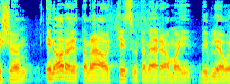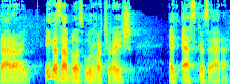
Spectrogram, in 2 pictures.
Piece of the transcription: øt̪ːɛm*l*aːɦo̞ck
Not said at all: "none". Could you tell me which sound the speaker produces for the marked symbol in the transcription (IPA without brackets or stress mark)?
r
